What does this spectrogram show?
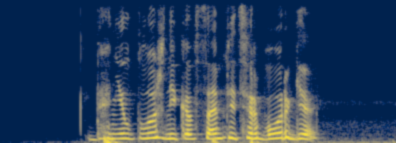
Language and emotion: Russian, positive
